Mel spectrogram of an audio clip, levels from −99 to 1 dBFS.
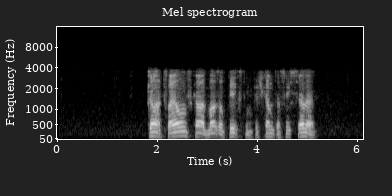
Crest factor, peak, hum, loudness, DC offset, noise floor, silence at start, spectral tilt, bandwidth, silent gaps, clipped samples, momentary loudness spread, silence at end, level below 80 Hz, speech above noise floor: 20 dB; -10 dBFS; none; -26 LUFS; under 0.1%; -84 dBFS; 1.8 s; -9.5 dB/octave; 3.9 kHz; none; under 0.1%; 16 LU; 1 s; -72 dBFS; 58 dB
